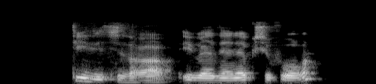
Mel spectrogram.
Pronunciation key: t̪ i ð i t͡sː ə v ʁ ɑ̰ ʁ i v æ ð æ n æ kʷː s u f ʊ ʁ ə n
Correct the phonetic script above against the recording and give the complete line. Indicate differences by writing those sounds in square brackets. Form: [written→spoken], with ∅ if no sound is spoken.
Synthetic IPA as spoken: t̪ i ð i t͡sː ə [v→ð] ʁ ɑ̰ ʁ i v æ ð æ n æ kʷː s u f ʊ ʁ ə n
